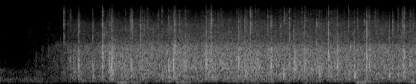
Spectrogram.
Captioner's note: audience applauds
